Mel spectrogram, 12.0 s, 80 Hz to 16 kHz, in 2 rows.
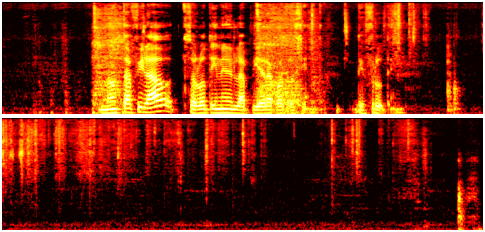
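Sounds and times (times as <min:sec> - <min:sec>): hand plane shaving wood: 0:01.2 - 0:01.6, 0:03.2 - 0:04.0.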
